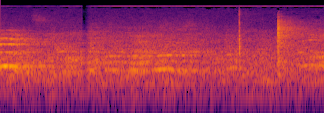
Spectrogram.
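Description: Indistinct voices of players and sideline teammates calling out across an open field, with one short sharp click near the end.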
